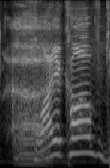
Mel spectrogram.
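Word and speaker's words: Kliavkoff: Will George Klyakov get UNLV into the Pac-12? – I don't think you're far away. Kli is the first syllable, not Kly. But other than that, I think you got it.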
